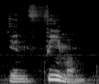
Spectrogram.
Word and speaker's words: infimum: uses this the infimum of a this is pronounced infimum now could and infimum is Latin it means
